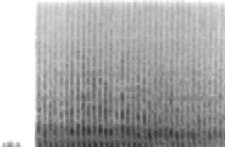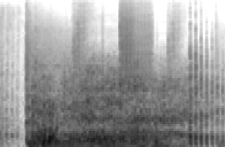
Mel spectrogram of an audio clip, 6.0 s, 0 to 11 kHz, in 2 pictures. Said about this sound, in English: The Apache comes equipped with a 30mm chain gun capable of shredding targets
